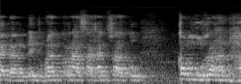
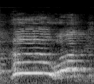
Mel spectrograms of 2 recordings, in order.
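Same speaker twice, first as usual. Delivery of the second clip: very high, loud mock snap; imitating clerk; 4 dB louder than usual. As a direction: play the rude clerk. Clerk's rude reply retold.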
